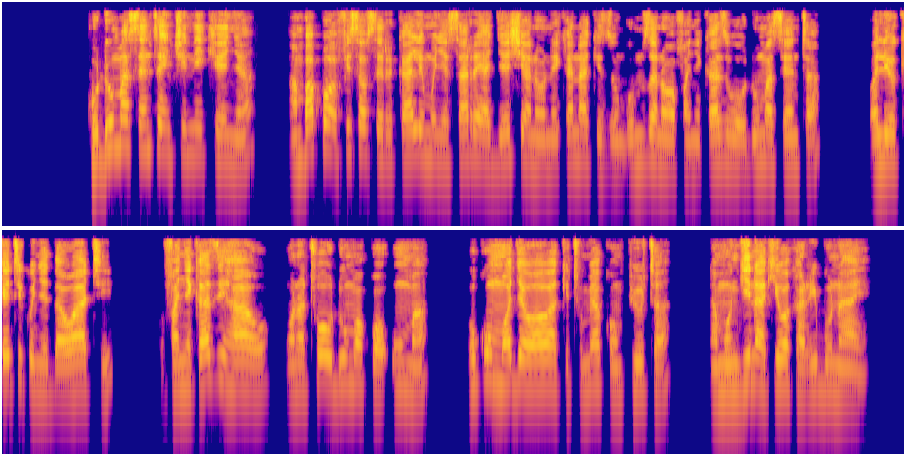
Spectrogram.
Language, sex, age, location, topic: Swahili, male, 25-35, Kisumu, government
